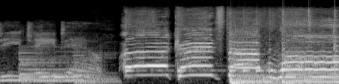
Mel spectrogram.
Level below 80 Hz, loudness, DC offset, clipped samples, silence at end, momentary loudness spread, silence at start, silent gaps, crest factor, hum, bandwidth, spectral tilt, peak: -26 dBFS; -11 LUFS; under 0.1%; 0.4%; 0 s; 11 LU; 0 s; none; 10 dB; none; 16.5 kHz; -4.5 dB/octave; 0 dBFS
